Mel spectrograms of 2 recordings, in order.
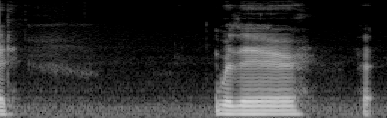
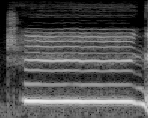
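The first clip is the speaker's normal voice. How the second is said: piercing, loud, drawn-out imitated chime; high ringing "ching"; 10 dB louder than usual. The girl joining the song, a high loud ring.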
